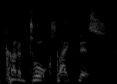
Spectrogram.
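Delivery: put-on hushed old army brigadier voice. Flying instructor introduced as an old army type, brigadier impression. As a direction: talk like an old explorer-brigadier, softly. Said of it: "he looks like a brigadier".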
